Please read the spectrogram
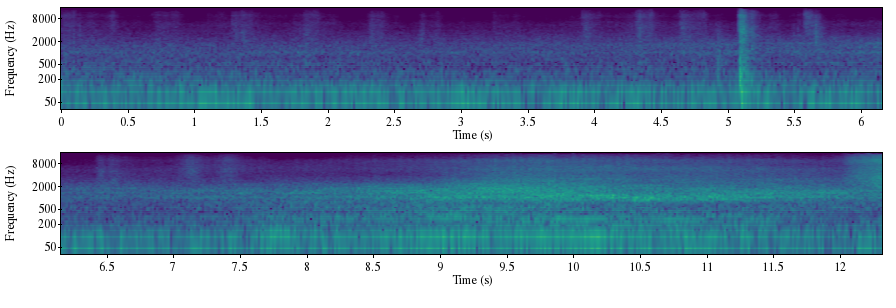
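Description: Steady low road rumble with a vehicle passing, swelling up and fading over the last few seconds, and a single sharp click about five seconds in.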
